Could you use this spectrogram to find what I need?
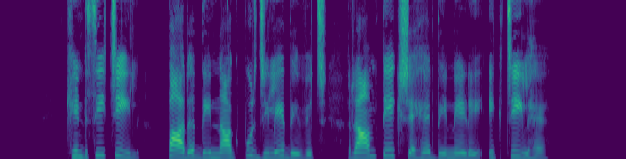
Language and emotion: Punjabi, neutral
